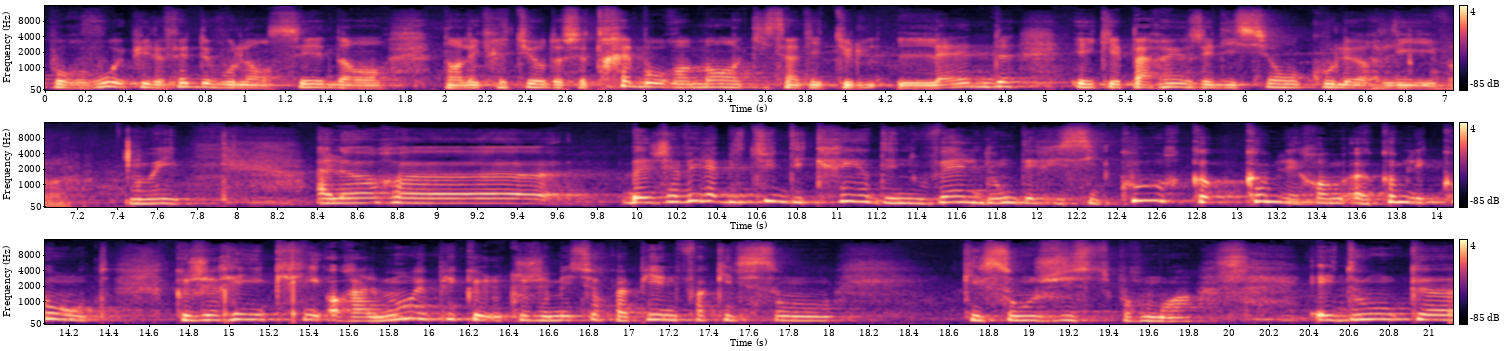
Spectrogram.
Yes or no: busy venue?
yes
